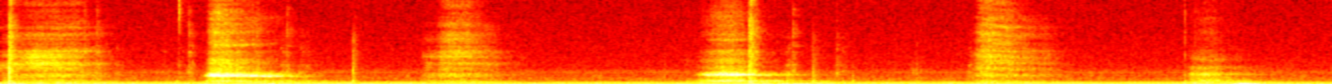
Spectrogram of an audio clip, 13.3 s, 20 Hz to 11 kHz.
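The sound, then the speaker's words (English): Three big deep breaths, each a soft airy inhale and exhale separated by quiet pauses. The breathing is faint and unhurried, with no talk over it. “take 3 big deep breaths right now.”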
